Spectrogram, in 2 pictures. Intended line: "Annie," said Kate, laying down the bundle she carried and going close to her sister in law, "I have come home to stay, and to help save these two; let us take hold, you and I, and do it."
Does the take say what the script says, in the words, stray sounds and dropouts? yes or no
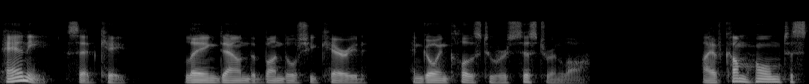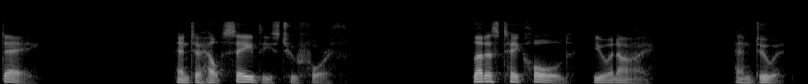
no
